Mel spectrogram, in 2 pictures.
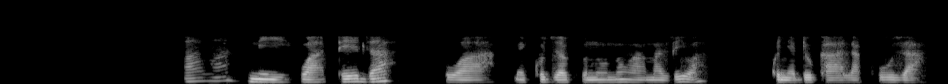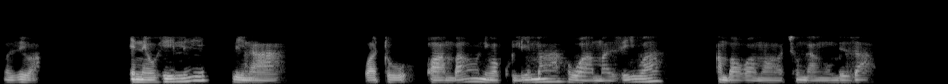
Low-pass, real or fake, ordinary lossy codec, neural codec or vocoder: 3.6 kHz; real; AAC, 24 kbps; none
